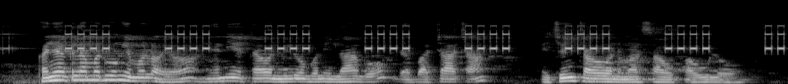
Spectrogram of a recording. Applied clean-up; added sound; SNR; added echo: classical method WPE with log-MMSE.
